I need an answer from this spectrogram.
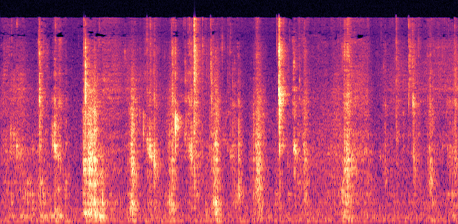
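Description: A person chewing food up close, with scattered small wet clicks and lip smacks.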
